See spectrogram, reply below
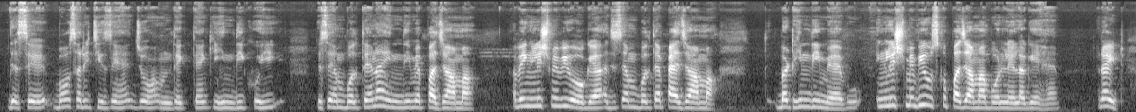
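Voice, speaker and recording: Woman, somewhat high voice, patient classroom explainer. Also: fast talker, a little mellow. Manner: patient, asks and answers her own questions. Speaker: English teacher. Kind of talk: explaining a lesson.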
